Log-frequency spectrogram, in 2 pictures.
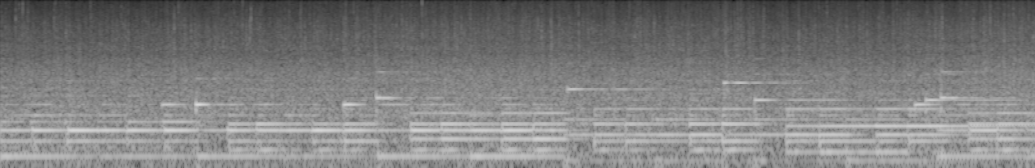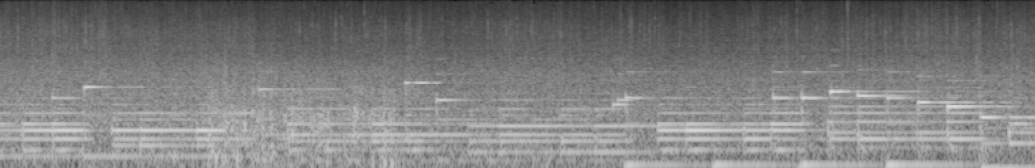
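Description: Slow classical music of held chords and a gentle melody, laid over steady rain with thunder.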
